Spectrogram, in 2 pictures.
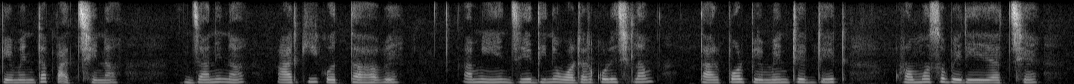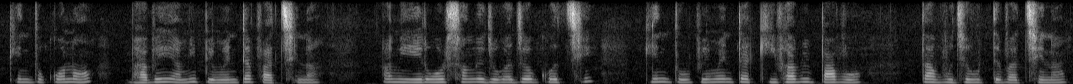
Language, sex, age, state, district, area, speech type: Bengali, female, 30-45, West Bengal, Hooghly, urban, spontaneous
